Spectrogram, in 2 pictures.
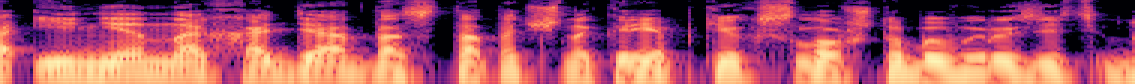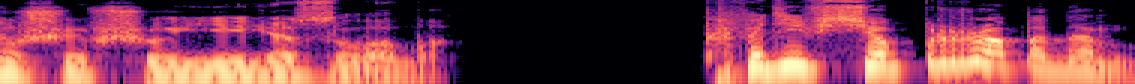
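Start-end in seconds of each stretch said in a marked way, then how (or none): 6.1-7.6 much higher, bursting curse; outcry. Acted. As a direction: spit it out in helpless rage. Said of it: "выкрикнула она наконец". (в бессильной ярости выкрикнув)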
